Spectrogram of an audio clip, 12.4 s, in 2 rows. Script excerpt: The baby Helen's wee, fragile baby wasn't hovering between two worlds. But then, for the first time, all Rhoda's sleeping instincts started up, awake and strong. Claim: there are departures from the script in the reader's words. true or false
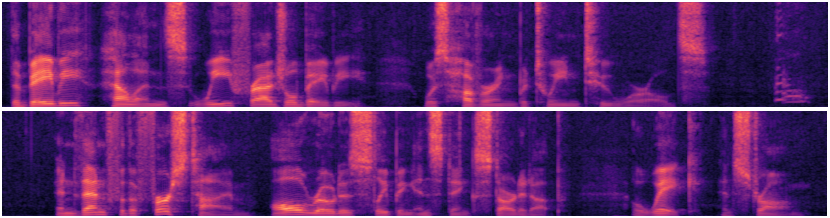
true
